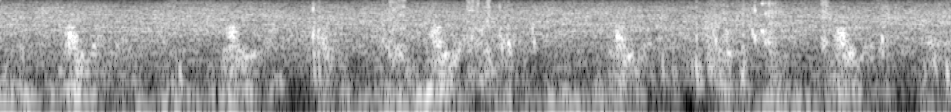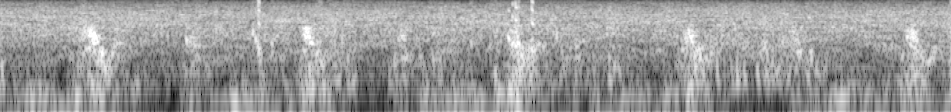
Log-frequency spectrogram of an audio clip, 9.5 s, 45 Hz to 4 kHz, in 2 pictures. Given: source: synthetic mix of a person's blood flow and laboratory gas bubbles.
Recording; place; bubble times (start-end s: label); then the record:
Doppler ultrasound of blood flow; precordium
0.00-0.14 s: bubbles
0.82-0.95 s: bubbles
1.50-1.70 s: bubbles
1.88-2.16 s: bubbles
2.33-2.59 s: bubbles
2.64-2.70 s: bubbles
3.10-3.17 s: bubbles
3.27-3.94 s: bubbles
4.10-4.15 s: bubbles
4.37-4.46 s: bubbles
4.71-4.82 s: bubbles
5.12-5.44 s: bubbles
5.66-5.76 s: bubbles
5.98-6.16 s: bubbles
6.24-6.56 s: bubbles
6.69-6.77 s: bubbles
6.83-7.04 s: bubbles
7.09-7.61 s: bubbles
7.71-7.89 s: bubbles
8.14-8.90 s: bubbles
9.47-9.51 s: bubbles
From the record:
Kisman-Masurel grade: 242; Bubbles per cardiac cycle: several, 3 to 8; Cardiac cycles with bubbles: 100%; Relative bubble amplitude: moderate (0.250 to 0.450); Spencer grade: 3 (all of the cardiac periods contain showers or single bubble signals, but not dominating or overriding the cardiac motion signals); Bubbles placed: anywhere in the cardiac cycle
